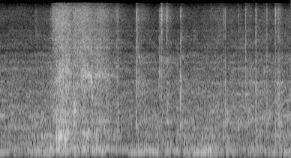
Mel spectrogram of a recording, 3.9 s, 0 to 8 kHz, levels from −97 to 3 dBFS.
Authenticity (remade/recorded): remade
